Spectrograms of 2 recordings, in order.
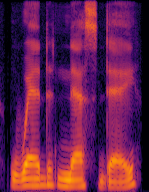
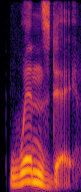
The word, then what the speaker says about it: Wednesday: How most people say it is wedst day. Clearly, how to say it is Wednesday compressed. The D is soft. Most native speakers don't pronounce every letter.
